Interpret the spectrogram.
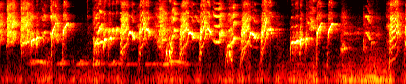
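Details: Long-tailed shrike in loud, clear song to provoke emotion and mating desire in other shrikes; energetic bursts of high slurred whistles and squeaks, separated by short pauses, with a low whistled note early on.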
